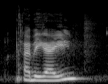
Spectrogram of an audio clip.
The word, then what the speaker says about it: Abigail: Her name was Abigail. I'll just call her Abby. Let's just call her Abby for short. – I like the way Abigail sounds in Spanish.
